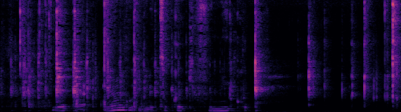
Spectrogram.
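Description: A woman speaking briefly, then several sharp clicks and light clacks of a plastic compact powder case being picked up and handled.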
